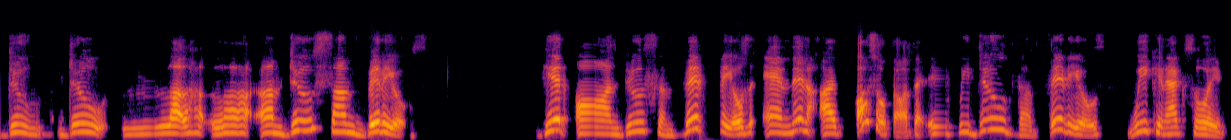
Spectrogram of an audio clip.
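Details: Stuttering in an adult woman, a stuttering support group leader.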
